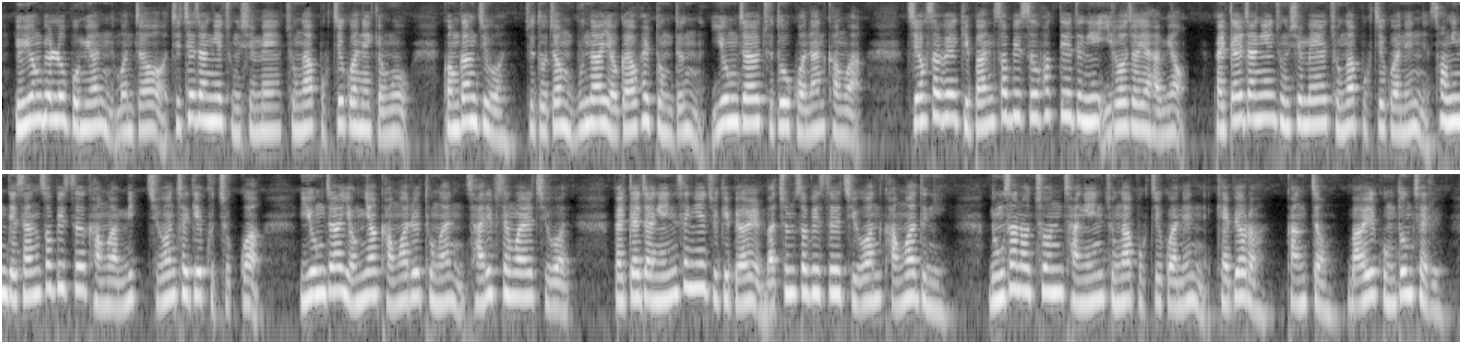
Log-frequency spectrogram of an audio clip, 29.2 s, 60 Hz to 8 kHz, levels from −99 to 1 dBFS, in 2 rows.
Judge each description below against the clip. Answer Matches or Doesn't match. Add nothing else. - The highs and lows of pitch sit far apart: Doesn't match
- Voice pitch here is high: Matches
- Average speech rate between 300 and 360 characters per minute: Matches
